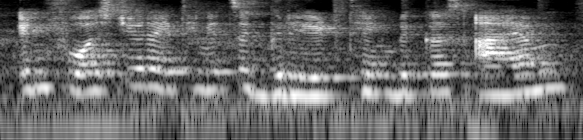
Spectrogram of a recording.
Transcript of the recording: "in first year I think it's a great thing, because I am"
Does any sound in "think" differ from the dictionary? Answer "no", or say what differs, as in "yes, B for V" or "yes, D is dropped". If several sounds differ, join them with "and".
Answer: yes, T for TH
